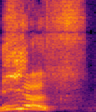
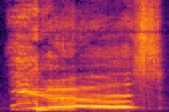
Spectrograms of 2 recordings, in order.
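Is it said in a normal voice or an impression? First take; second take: normal; impression. First: It is said in a normal voice. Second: It is said as an M. Bison impression.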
